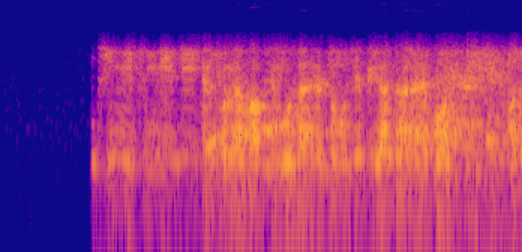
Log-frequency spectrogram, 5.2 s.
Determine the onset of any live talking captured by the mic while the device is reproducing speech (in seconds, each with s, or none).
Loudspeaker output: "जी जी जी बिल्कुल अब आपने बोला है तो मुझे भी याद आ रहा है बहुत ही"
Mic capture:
2.0 s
